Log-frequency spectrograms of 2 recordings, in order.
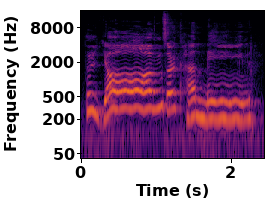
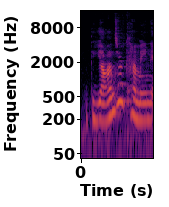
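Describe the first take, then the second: First: Loud, slow, dramatic title; dramatic announcement. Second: Said in the usual way. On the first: Shown as a demonstration. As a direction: announce it like a big event.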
